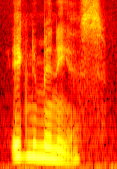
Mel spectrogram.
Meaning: 1. Especially of a person: deserving of disgrace or dishonour; contemptible, despicable 2. Causing or marked by disgrace or dishonour; disgraceful, dishonourable; also (loosely), humiliating, shameful
- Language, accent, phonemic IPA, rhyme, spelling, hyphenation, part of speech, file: English, General American, /ɪɡ.nəˈmɪ.ni.əs/, -ɪniəs, ignominious, ig‧nom‧in‧i‧ous, adjective, En-us-ignominious.ogg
